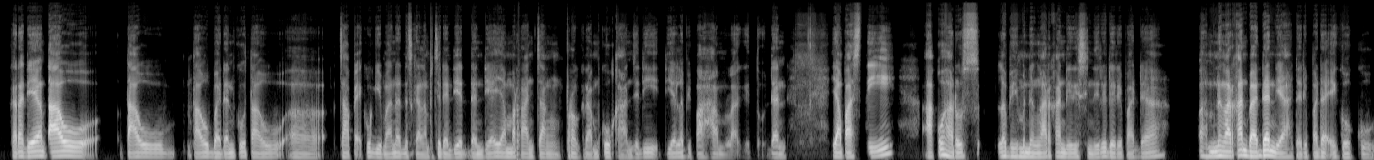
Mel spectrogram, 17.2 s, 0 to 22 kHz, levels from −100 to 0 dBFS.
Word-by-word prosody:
Karena 110 +2 +3
dia 110 +2 +7
yang - - -3
tahu 115 +1 +7 0.4
tahu 95 -1 0 0.2
tahu 95 +2 -1
badanku 95 +2 -2
tahu, 90 +1 -4
eee, 85 -1 -7 0.2
capekku 105 - -4
gimana 95 0 -3
dan 90 - -5
segala 85 -1 -6
macam, - - -4
dan 85 - -3
dia 95 0 0
dan 90 -2 -5
dia 95 +2 -3
yang 95 -1 -1
merancang 90 -3 -4
programku 90 +1 -4
kan, 80 +1 -9
jadi 95 +2 -6
dia 95 0 -5
lebih 95 - -7
pahamlah 85 -2 -6
gitu, - - -24
dan 85 -1 -4 0.6
yang - - +5
pasti 135 +12 +2 0.4
aku 145 - +2
harus 100 -5 +1 0.3
lebih 105 -1 0
mendengarkan 100 +1 +1
diri 95 0 -1
sendiri 90 +2 -2
daripada 95 +5 -5 0.4
eh, 110 - -3
mendengarkan 115 +4 +6
badan 115 +2 +8
ya, 95 -1 0
daripada 95 +1 -3
egoku. 85 -3 -6
95 Hz, 150 wpm, -24 LUFS, 90-105 Hz, 0.6 s, badan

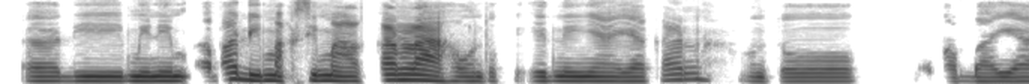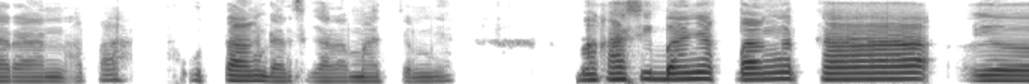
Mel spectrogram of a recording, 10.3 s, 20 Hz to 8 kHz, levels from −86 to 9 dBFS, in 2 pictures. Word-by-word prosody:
eee, 155 0 -2
diminim 155 0 +3
apa, 160 +7 -4
dimaksimalkanlah 175 0 +3
untuk 145 0 -5
ininya 155 0 +1
ya 145 0 -2
kan 195 +3 -6 0.2
untuk 140 0 -6 0.4
pembayaran 145 0 -6
apa, 180 +6 -15 0.3
utang 170 -1 -1
dan 145 -1 -7
segala 140 -2 -11
macemnya. 140 +1 -9 0.6
Makasih 210 +3 +1
banyak 220 +1 +4
banget 210 +2 +3
Kak, 215 +1 +4 0.2
ye 175 +1 +2
155 Hz, 115 wpm, -19 LUFS, 145-190 Hz, 0.6 s, banyak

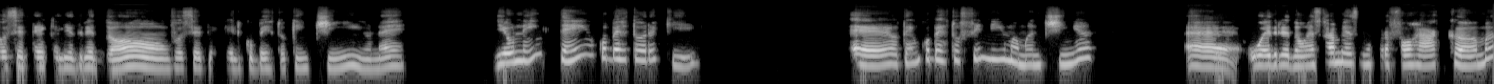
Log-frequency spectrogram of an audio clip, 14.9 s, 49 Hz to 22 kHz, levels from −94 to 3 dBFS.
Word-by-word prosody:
Você 175 0 -2
ter 175 0 -2
aquele 165 -1 -7
edredom, 165 0 +3
você 160 0 -6
ter 160 - -17
aquele 155 -1 -10
cobertor 155 -1 -8
quentinho, 160 +1 -1
né. 175 +5 -3 0.9
E 220 +2 +2
eu 235 - +3
nem 265 +4 -1 0.2
tenho 320 +10 -1
cobertor 305 -4 0
aqui. 200 - -11 1.5
É, 200 -1 +6
eu 215 - -3
tenho 220 +2 -7
um - - -8
cobertor 285 -2 -3
fininho, 305 -1 -4
uma 255 -4 -1
mantinha, 210 +8 +1 1.0
eh, 195 - +4
o 200 +2 +1
edredom 195 -2 +2
é 200 - 0
só 235 +3 +2
mesmo 225 -3 -4
para 210 +1 -5
forrar 200 -2 +1
a - - -4
cama, 200 - +2
200 Hz, 135 wpm, -23 LUFS, 175-265 Hz, 1.5 s, É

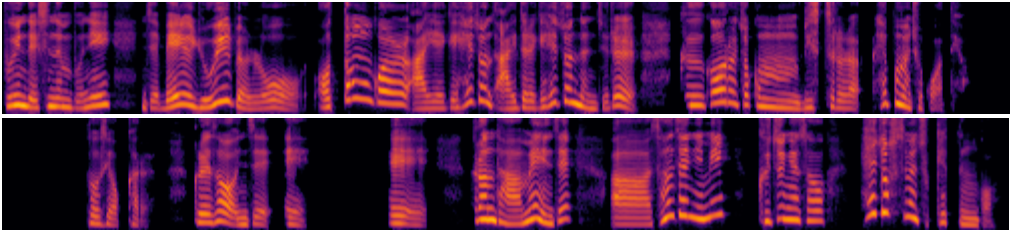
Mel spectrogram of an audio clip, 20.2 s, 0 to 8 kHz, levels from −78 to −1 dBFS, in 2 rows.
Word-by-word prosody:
부인 250 +1 +5
되시는 220 0 +1
분이 235 +10 +1 0.3
인제 180 -2 -6
매일 240 +5 +5
요일별로 195 - +1
어떤 395 - -1
걸 300 -5 +3
아이에게 175 +3 -2
해 300 - -3
줬 365 -4 -1
아이들에게 185 +4 -2
해 300 +6 -2
줬는지를 245 - 0 0.4
그거를 300 +6 +1
쪼끔 215 -9 -2
리스트를 190 0 -2
하 165 - -4 0.2
해 290 - -3
보면 270 -5 +1
좋을 - - -7
것 - - -13
같아요. - - -15 1.3
그것의 195 -2 -5
역할을. 160 -3 -10 0.4
그래서 230 -3 +2
인제 175 +1 -5 0.2
예. 165 -6 -6 0.8
예예. 175 -7 -1 0.4
그런 310 +1 +6
다음에 230 - +2
인제 275 +6 +1 0.4
아 175 -1 0
선생님이 385 - +2 0.3
그중에서 270 0 +1 0.4
해 445 +3 +3
줬으면 405 -7 +3
좋겠던 220 - -7
거. - - -15
230 Hz, 270 characters per minute, -23 LUFS, 185-300 Hz, 1.3 s, 그런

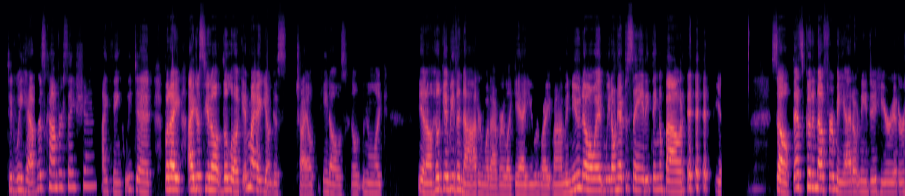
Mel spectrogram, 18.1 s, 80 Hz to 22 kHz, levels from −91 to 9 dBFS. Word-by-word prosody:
"Did 235 -1 -8
we 230 +1 -3
have 190 -3 -3
this 260 +1 -8
conversation? 280 +2 -5
I 205 0 -10
think 190 -3 -13
we 240 +1 -12
did," 195 -5 -4 0.2
but 240 0 +4
I 235 -1 +10
I 235 +1 +7
just 250 0 -1
you 245 - +3
know, 230 -2 +4
the 235 0 +3
look 200 -3 +1
and 270 - -1
my 255 -4 +3
youngest 180 -4 -7 0.2
child, 165 +1 -7 0.2
he 200 -1 -12
knows, 160 -3 -8
he'll 170 0 -13
he'll, 180 -1 -10
like 175 -1 -9 0.7
you 210 - 0
know, 180 -1 +2
he'll 235 +6 +2
give 245 0 +3
me 255 +1 -1
the 240 -1 +1
nod 175 -4 -2
or 180 - -7
whatever, 165 0 -7
like, 160 -1 -6
"Yeah, 170 -1 -2
you 165 0 -6
were 175 0 -9
right, 160 -1 -6
mom, 170 +1 -5
and 185 +3 -3
you 265 +4 +2
know 235 -3 +5
it; 225 -1 +2
we 220 0 -3
don't 225 +1 +2
have 240 0 +3
to 265 - -11
say 235 -3 -3
anything 220 +2 -3
about 200 -4 +3
it," 270 0 -3
y 195 -2 -8 1.1
So, 205 -5 +6
that's 275 +1 +1
good 285 -1 +2
enough 250 -2 +4
for 250 -1 +1
me, 190 -6 -4
I 190 +1 0
don't 200 -1 -4
need 195 -1 -7
to 205 +1 -4
hear 190 -1 -5
it 190 0 -5
or 185 +1 -6
215 Hz, 220 wpm, -24 LUFS, 180-245 Hz, 1.1 s, I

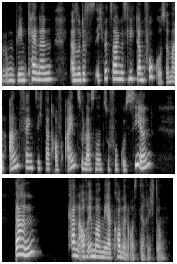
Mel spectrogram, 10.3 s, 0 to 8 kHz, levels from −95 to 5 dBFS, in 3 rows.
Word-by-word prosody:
irgendwen 210 +1 -2
kennen. 240 0 +1 0.3
Also, 215 +1 +2
das 230 +1 -3
ich 195 +1 -7
würde 280 +1 -1
sagen, 255 -2 +4
das 245 0 -2
liegt 260 -3 0
am 220 - +3
Fokus. 320 - -4
Wenn 160 +1 -5
man 170 -1 -4
anfängt, 235 -3 -2
sich 215 -1 -7
da 185 -3 -5
drauf 160 -3 -8
einzulassen 215 - -2
und 175 0 -8
zu 165 -1 -7
fokussieren, 175 - +1 0.7
dann 275 +4 +7 0.7
kann 240 -1 +3
auch 195 0 +1
immer 200 0 +2
mehr 170 -3 0
kommen 195 +2 -1
aus - - -11
der - - -13
Richtung. - - -13
220 Hz, 175 wpm, -22 LUFS, 190-255 Hz, 0.7 s, dann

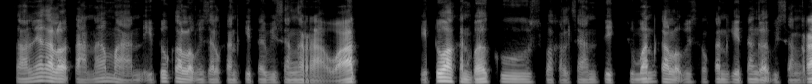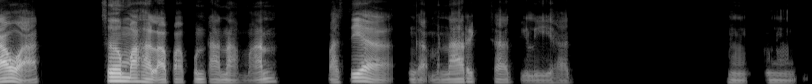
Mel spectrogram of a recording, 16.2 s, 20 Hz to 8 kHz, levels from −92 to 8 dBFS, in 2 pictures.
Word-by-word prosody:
Soalnya, 110 +8 -5
kalau 110 -5 +3
tanaman 95 -3 -10
itu, 105 +6 -10
kalau 95 -6 -1
misalkan 90 0 -11
kita 90 -1 -13
bisa 90 -1 -12
ngerawat, 75 -6 0 0.6
itu 135 - 0
akan 110 -8 +5
bagus, 100 -1 -4
bakal 85 -2 -15
cantik. 90 +1 -12
Cuman, 100 +2 -3
kalau 100 -3 -3
misalkan 95 0 -14
kita 95 0 -9
enggak 90 - -5
bisa 90 -2 -18
ngerawat, 80 0 +6 0.6
semahal 120 -6 +6
apa 95 0 -3
pun 95 - -8
tanaman, 90 +3 -7 0.6
pasti 95 +8 0
ya 90 -9 +1 0.2
enggak - - -12
menarik 95 +4 -5
saat 95 -2 -11
dilihat. 80 -1 -16 1.6
Mhm, 80 -2 -15 0.2
mhm. 80 -2 -16
95 Hz, 120 wpm, -25 LUFS, 85-105 Hz, 1.6 s, ngerawat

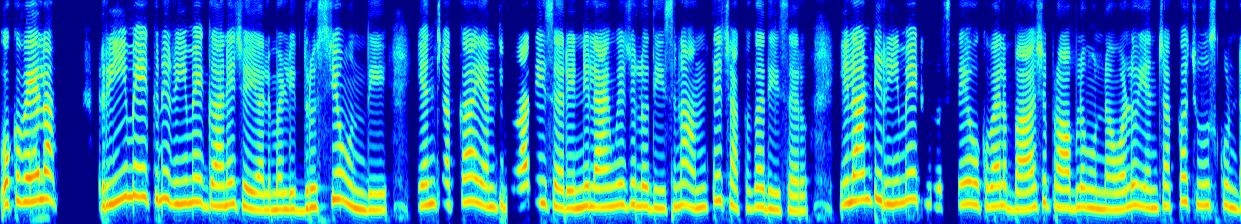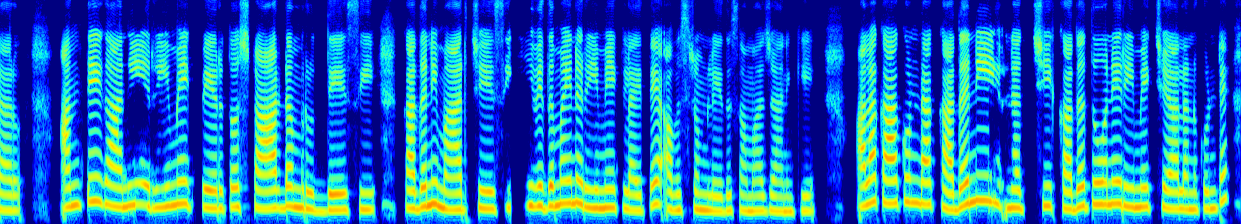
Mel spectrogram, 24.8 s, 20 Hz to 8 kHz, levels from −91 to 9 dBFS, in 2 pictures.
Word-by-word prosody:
ఒకవేళ 330 +2 +6 0.6
రీమేక్‌ని 370 +3 +3
రీమేక్‌ 300 -1 +1
గానే 270 +2 +3
చేయాలి 220 -4 +1
మళ్ళీ 220 0 0
'దృశ్యం' 315 +8 +2
ఉంది. 215 -2 0 0.5
ఎంచక్కా 290 +2 -1 0.2
ఎంత 255 -1 -2 0.2
బా 255 - +3
తీశారు 270 -6 0
ఎన్ని 255 +3 +3
లాంగ్వేజులో 265 +2 +1
తీసినా 250 +4 -2
అంతే 255 +7 -2
చక్కగా 250 -1 -2
తీశారు. 205 -2 -3 0.4
ఇలాంటి 345 +3 +4
రీమేక్‌లు 305 0 -1
వస్తే 275 +3 -6
ఒకవేళ 265 0 0
భాష 230 +3 +3 0.2
ప్రాబ్లమ్ 245 0 +1
ఉన్న 220 -1 -1
వాళ్ళు 250 +5 0
ఎంచక్కా 260 +6 -2
చూసుకుంటారు. 245 -7 -3 0.5
అంతేగాని 275 -1 +1 0.2
రీమేక్ 275 +2 0
పేరుతో 235 +1 0
స్టార్‌డ‌మ్ 240 +2 +2
రుద్దేసి, 215 +1 -1 0.4
కథని 255 +5 +3
మార్చేసి 225 +2 -2 0.2
ఈ - - +1
విధమైన 290 +4 +2
రీమేక్‌లయితే 235 0 -1
అవసరం 210 +1 -3
లేదు 195 +1 -4
సమాజానికి. 195 -1 -5 0.5
అలా 310 +3 +4
కాకుండా 300 -1 +2 0.2
కథని 290 +10 +3 0.3
నచ్చి, 240 +3 -3
కథతోనే 285 +6 +1
రీమేక్ 250 0 -1
చేయాలనుకుంటే, 225 +5 -2
255 Hz, 115 wpm, -23 LUFS, 225-290 Hz, 0.6 s, ఒకవేళ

